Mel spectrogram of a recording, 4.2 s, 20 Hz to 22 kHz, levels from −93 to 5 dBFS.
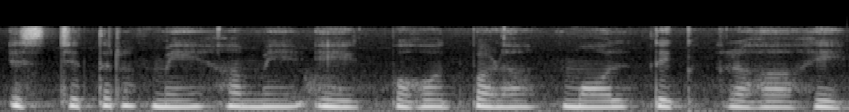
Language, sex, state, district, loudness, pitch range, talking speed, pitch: Hindi, female, Madhya Pradesh, Bhopal, -19 LUFS, 220-245 Hz, 155 wpm, 230 Hz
